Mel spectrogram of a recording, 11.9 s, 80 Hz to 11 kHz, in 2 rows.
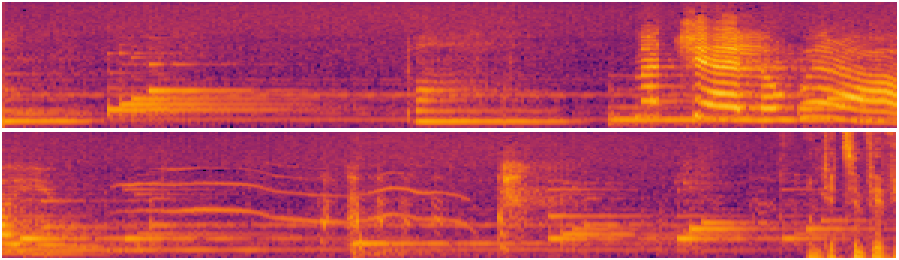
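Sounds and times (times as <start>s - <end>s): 
soft steady tone: 0.0s - 11.9s
speech: 4.6s - 6.4s, 11.4s - 11.9s
kitten meowing: 6.2s - 9.6s.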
